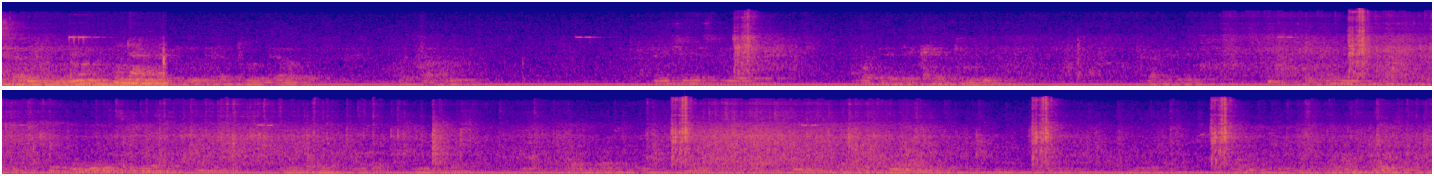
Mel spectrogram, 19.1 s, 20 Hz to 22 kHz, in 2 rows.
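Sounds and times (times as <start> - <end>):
low steady hum: 0.0 - 19.0
camera shutters clicking: 4.9 - 5.1, 16.4 - 16.6, 17.6 - 17.8.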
